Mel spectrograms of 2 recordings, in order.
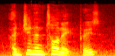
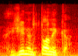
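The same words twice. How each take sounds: First: Said in the usual way. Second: Put-on Spanish accent, adding an A to "tonica"; hammed-up Spanish pronunciation of "tonica"; mock Spanish accent. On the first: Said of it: "change in the accent". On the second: Shown as a demonstration. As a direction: order "gin and tonica" like a would-be Spaniard. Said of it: "a little bit of change in the accent".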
